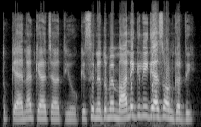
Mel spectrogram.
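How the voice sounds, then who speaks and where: A woman's voice: mid-range voice, fast talker, warm tone, no room sound, clean studio sound, natural voice. A woman as a stern, reproachful young husband. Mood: irritated. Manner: reproachful, firm. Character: stern, disillusioned young husband and protective son. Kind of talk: Hindi animated moral-story dramatization.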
